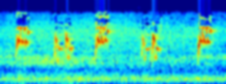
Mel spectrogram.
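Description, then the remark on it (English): A shrike sings a series of five short, scratchy, chattering phrases in a steady rhythm about half a second apart, over a low background rumble. “Technically, these little raptors are classified as songbirds, but to our ears, their song can sometimes sound less than appealing.”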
